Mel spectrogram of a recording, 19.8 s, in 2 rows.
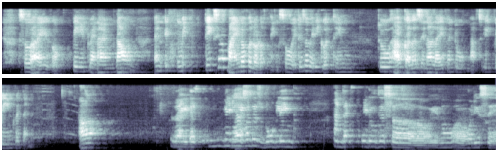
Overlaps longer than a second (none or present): none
